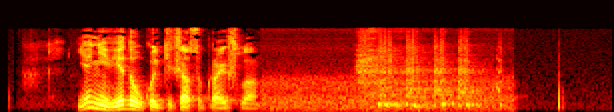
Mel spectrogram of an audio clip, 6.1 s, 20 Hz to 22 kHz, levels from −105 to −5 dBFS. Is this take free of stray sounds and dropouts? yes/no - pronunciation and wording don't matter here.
no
